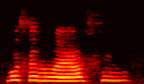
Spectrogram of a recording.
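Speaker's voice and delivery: tiny little voice, very high, slow, drawn out. Retelling how she reacts to the speaker talking fast, imitating her little voice. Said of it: "com aquela vozinha dela".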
